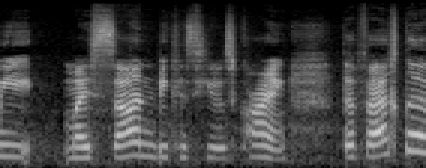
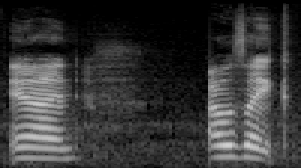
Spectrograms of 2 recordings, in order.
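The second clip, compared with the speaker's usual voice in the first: usual speaking voice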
